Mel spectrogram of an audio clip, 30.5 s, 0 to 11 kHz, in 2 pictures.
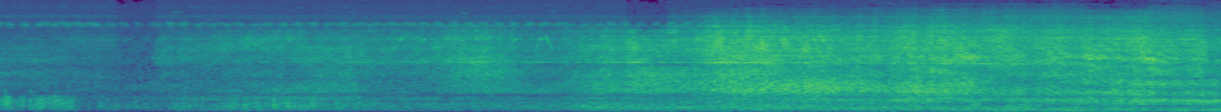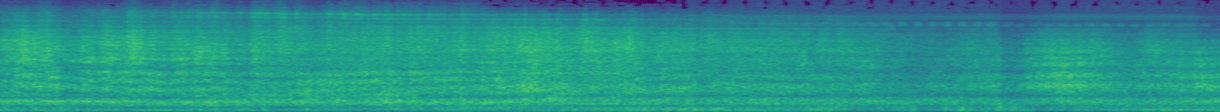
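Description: Boeing 737-800 jet engines (CFM56-7B turbofans) on landing approach, getting much louder as the airliner comes in low and passes close. The pitch drops as it goes by, and the engines keep running loudly as it touches down and rolls along the runway.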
